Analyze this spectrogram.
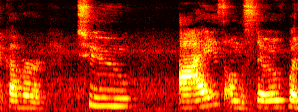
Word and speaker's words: Staub: the staub pan made in france it's spelled s-t-a-u-b and pronounced staub no stove i'm sorry it's pronounced stove you want to say style because that's what you think you see but it's actually pronounced stobe so this is the stove grill pan it's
